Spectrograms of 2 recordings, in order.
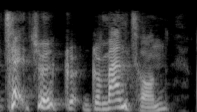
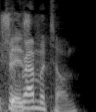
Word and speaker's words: Tetragrammaton: And the Tetragrammaton, I'm pronouncing that right, by the way. – The Tetragrammaton.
